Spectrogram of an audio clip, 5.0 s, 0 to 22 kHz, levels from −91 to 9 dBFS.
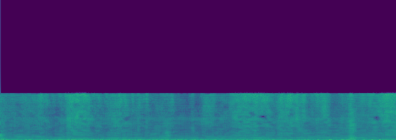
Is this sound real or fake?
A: fake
